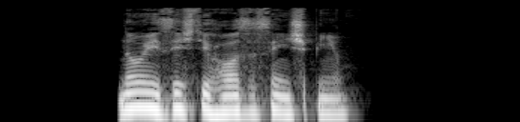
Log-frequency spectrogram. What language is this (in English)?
Portuguese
